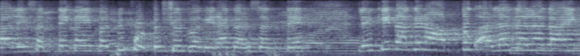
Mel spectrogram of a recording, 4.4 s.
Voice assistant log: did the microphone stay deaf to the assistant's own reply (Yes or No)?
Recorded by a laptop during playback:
No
